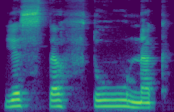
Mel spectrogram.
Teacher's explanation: یستفتونک، سین پہ سیٹی، فا پہ ہمس، تو پہ واو مدہ، کاف پہ جب ہم وقف کریں گے تو وقف بالاسکان۔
